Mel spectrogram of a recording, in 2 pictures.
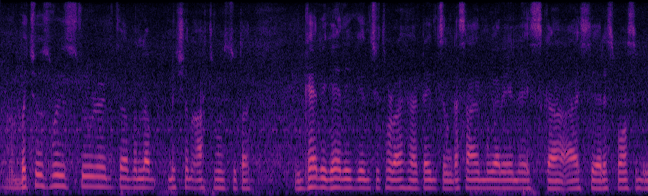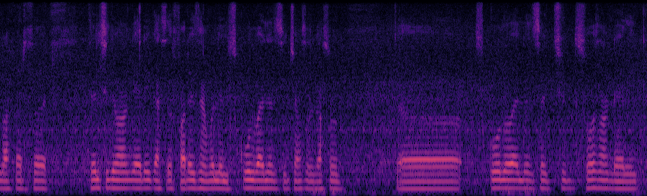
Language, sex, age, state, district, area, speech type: Kashmiri, male, 18-30, Jammu and Kashmir, Ganderbal, rural, spontaneous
